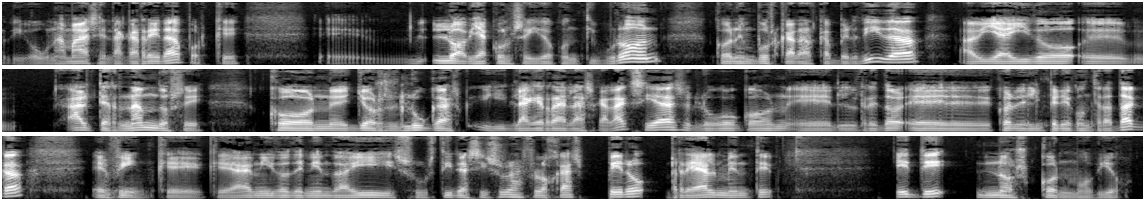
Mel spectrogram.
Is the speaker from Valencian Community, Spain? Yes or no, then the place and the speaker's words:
no; Region of Murcia, Spain; yo que soy de Murcia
